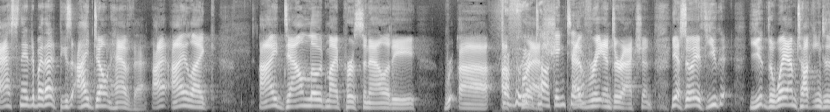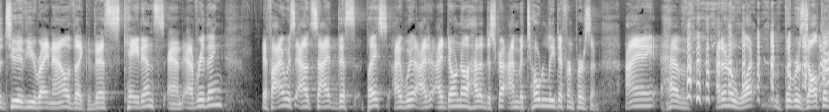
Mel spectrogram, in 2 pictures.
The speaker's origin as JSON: {"language": "English", "region": "Connecticut", "country": "United States", "said": "I'm from Connecticut"}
